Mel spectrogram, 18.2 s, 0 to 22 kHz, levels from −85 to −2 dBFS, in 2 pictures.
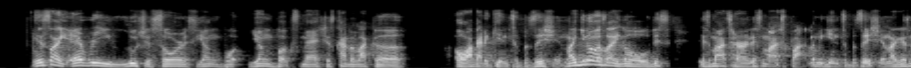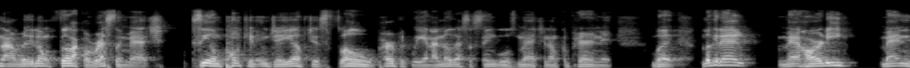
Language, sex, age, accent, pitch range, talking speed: English, male, 20-39, American, 105-140 Hz, 245 wpm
